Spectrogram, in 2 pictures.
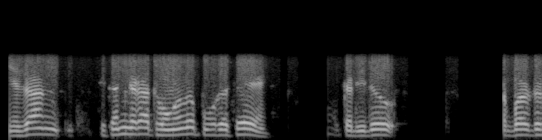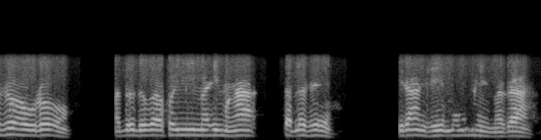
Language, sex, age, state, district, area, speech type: Manipuri, male, 18-30, Manipur, Tengnoupal, rural, conversation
